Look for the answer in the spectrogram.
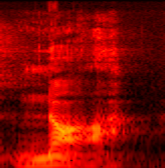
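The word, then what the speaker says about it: na (נא): In the Hebrew language, the word is na. If you were looking at it phonetically, it'd be N-A-W.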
